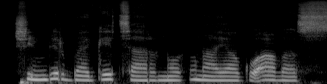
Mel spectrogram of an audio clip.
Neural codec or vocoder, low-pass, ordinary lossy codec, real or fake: codec, 44.1 kHz, 7.8 kbps, Pupu-Codec; none; none; fake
